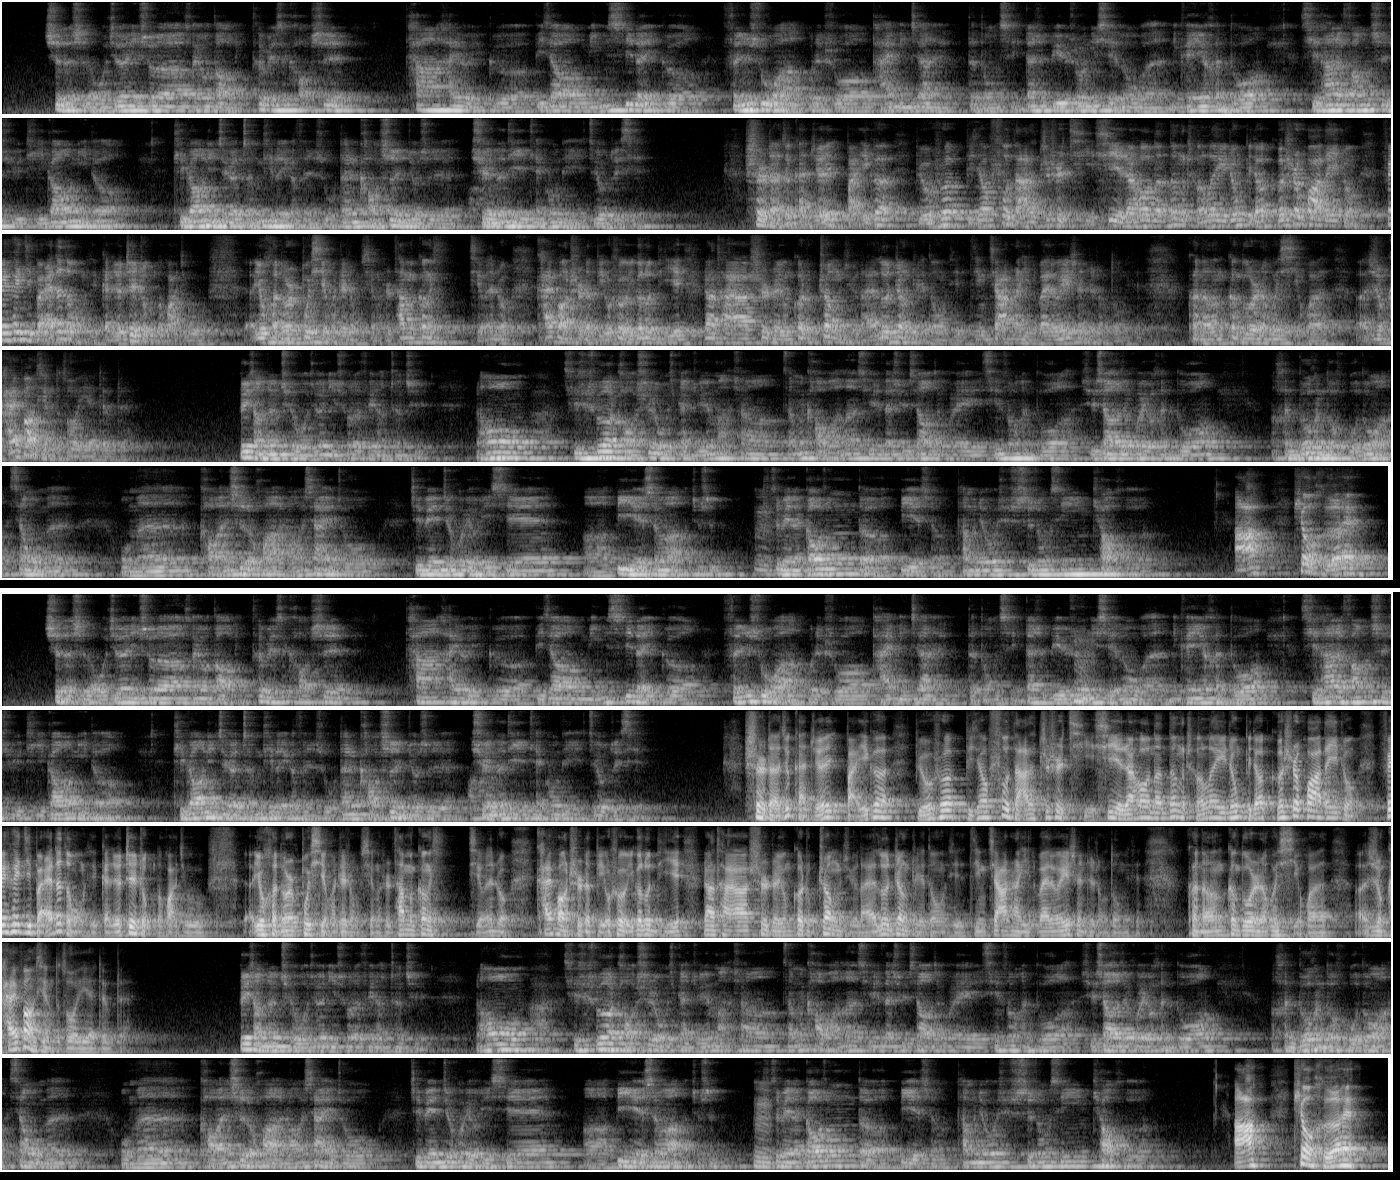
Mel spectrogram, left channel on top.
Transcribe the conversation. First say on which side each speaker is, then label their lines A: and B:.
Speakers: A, in the centre; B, on the right.
A: 是的，是的，我觉得你说的很有道理，特别是考试，它还有一个比较明晰的一个分数啊，或者说排名这样的东西。但是，比如说你写论文，
B: 嗯，
A: 你可以有很多其他的方式去提高你的，提高你这个整体的一个分数。但是考试你就是选择题、
B: 啊。
A: 填空题，只有这些。
B: 是的，就感觉把一个，比如说比较复杂的知识体系，然后呢，弄成了一种比较格式化的一种非黑即白的东西，感觉这种的话就，呃有很多人不喜欢这种形式，他们更喜喜欢那种开放式的，比如说有一个论题，让他试着用各种证据来论证这些东西，并加上 evaluation 这种东西，可能更多人会喜欢呃这种开放性的作业，对不对？
A: 非常正确，我觉得你说的非常正确。然后，
B: 啊，
A: 其实说到考试，我就感觉马上咱们考完了，其实在学校就会轻松很多了。学校就会有很多很多很多活动啊，像我们我们考完试的话，然后下一周这边就会有一些啊毕业生啊，就是这边的高中的毕业生，
B: 嗯，
A: 他们就会去市中心跳河。
B: 啊，跳河呀，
